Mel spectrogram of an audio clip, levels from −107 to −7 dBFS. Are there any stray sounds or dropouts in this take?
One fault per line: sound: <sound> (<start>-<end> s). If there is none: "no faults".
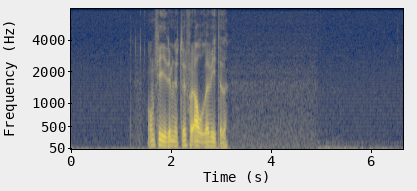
no faults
